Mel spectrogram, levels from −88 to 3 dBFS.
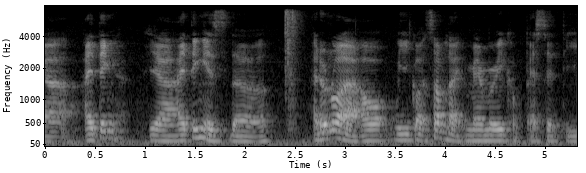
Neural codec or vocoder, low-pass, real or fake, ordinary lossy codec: none; 7.2 kHz; real; none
